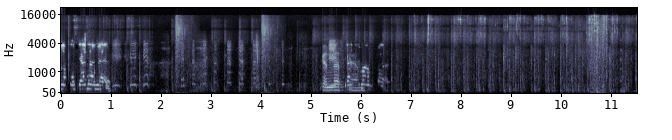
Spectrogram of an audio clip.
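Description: Quick footsteps crunch on dirt and gravel.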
